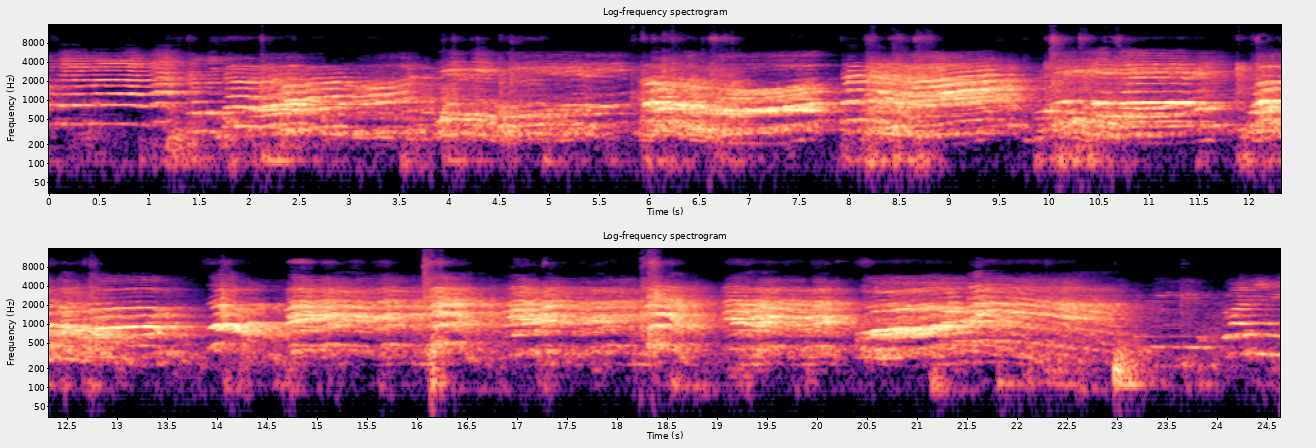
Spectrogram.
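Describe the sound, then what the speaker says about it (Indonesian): A class of schoolchildren performs a rhythmic spirit clap, loud bursts of sharp, patterned claps alternating with their shouted chanting in repeated rounds, close to the listener. "Tepuk semangat."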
